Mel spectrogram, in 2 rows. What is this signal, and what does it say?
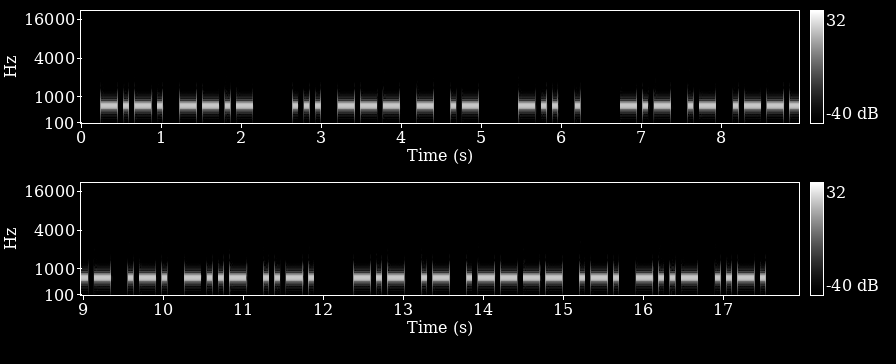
Morse code, heard as a keyed tone, about 17 wpm, 690 Hz. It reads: CQ SOTA DE KA1RXF KA1RXF
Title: SOTA QSO Practice 17wpm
